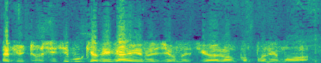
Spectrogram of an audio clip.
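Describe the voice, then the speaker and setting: A man speaking as a customer on a phone call, stubborn and indignant, often repeating his words haltingly. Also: a little high, fairly even intonation, crowd noise. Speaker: customer being prank-called. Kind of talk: phone conversation. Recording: noisy telephone line.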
